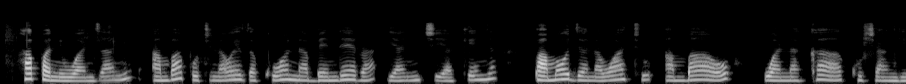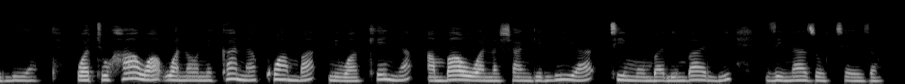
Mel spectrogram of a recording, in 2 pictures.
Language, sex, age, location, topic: Swahili, female, 25-35, Nakuru, government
